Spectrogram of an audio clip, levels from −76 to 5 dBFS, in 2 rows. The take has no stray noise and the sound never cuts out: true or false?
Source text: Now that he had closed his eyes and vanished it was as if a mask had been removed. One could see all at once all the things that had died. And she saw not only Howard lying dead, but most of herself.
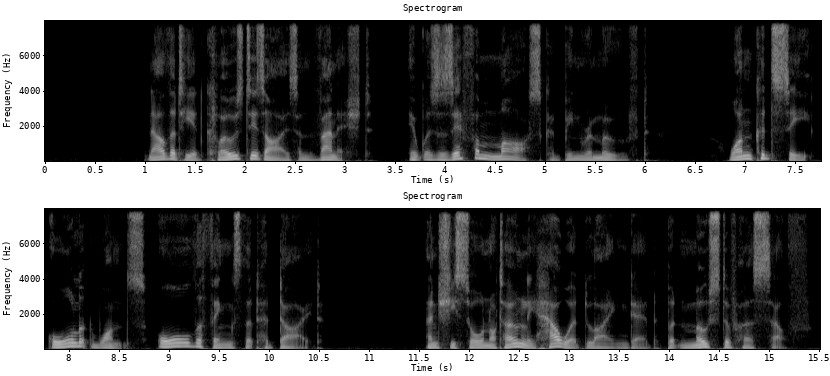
true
